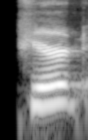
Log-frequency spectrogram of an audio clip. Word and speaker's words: Peart: Pert is, see, this is what I didn't want to happen. And I pronounced Neil Peart wrong. Mike Portnoy. Peart is the greatest of all time.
